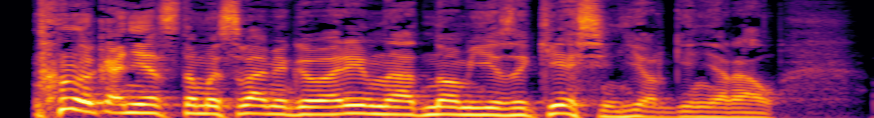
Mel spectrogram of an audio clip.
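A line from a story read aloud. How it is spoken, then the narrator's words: Laughing again. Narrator (Russian): Вновь рассмеялся Гуда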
